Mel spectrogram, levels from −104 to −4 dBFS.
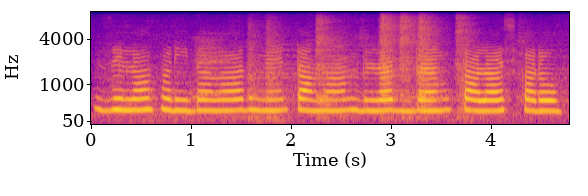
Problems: constant background noise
